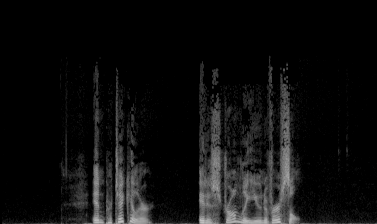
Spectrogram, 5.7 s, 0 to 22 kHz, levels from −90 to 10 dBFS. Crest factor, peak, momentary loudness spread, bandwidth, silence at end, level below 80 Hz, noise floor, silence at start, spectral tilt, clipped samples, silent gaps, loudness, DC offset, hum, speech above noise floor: 20 dB; -6 dBFS; 6 LU; 16 kHz; 1.2 s; -46 dBFS; -70 dBFS; 1.25 s; -5 dB/octave; under 0.1%; none; -24 LUFS; under 0.1%; none; 47 dB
